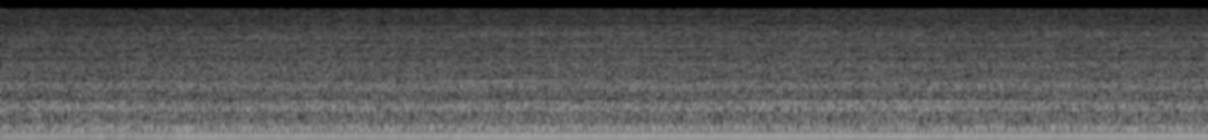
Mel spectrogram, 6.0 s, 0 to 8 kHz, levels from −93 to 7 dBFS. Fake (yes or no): no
